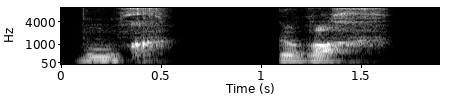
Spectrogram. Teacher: the CH is pronounced with a ch sound, with a vibration in the back of your throat, because it comes after a U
